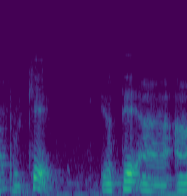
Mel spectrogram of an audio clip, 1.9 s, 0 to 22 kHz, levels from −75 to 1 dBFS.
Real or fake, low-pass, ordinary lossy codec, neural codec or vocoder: real; 7.2 kHz; MP3, 32 kbps; none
